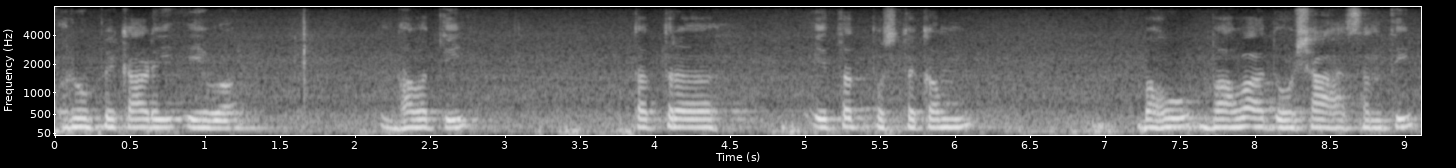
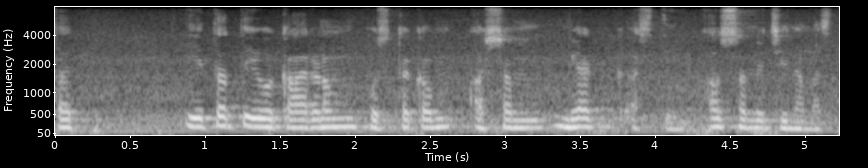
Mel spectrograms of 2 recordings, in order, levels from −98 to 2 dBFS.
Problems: background sounds at intervals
